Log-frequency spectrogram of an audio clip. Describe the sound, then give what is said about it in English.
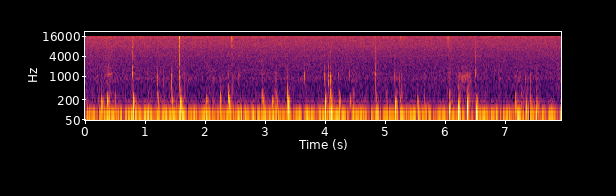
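Hollow knocks of a capsicum being tapped in a galloping clip-clop pattern, like horse hooves, in quick bursts of two and three strikes, fairly loud, with no talking. “that's almost using the capsicum as the sound effect on Monty Python the Holy Grail to gallop horses with”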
